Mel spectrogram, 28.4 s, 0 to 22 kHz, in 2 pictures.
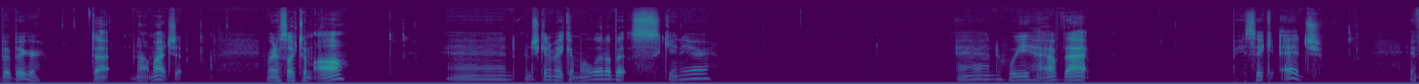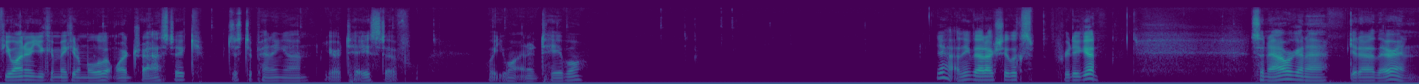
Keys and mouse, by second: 1.6 a, 2.0 b, 4.0 s, 5.7 middle click, 9.4 middle click, 11.7-16.8 middle drag, 13.5 KP_1, 15.0 a, 15.2 b, 16.5 b, 18.5 s, 19.5 a, 19.6 b, 21.0 s, 25.5-27.8 middle drag, 26.4 Tab, 28.0-28.3 right drag.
